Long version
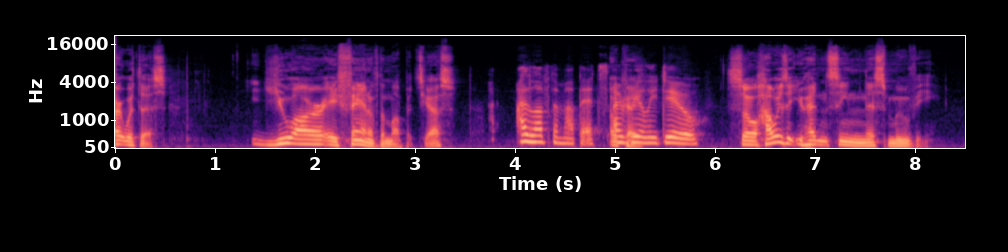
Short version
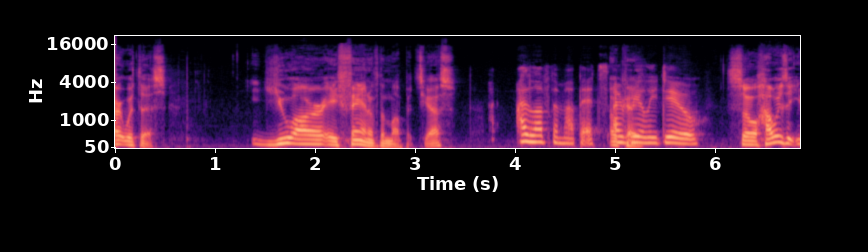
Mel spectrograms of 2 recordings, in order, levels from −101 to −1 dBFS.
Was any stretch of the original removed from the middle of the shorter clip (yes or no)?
no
